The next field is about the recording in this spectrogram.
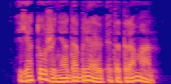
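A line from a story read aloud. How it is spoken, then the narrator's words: Calm. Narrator (Russian): спокойно произнесла София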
